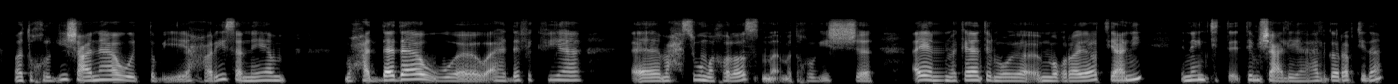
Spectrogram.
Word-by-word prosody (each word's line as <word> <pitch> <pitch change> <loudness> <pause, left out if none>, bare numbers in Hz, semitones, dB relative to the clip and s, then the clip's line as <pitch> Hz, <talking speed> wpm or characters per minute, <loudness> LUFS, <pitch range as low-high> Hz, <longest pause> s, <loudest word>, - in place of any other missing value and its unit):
ما 180 - 0
تخرجيش 190 +5 +1
عنها 205 +4 +3
وتبقي 180 -4 -4
حريصة 235 0 -2
إن 170 - -2
هي 185 +2 -2 0.6
محددة 225 +4 +5
و 165 -7 -2 0.4
وأهدافِك 190 +3 -5
فيها 200 -1 -3 0.5
آآ، 160 +1 +2
محسومة 180 +2 -1
خلاص، 180 - -2
ما 280 +3 -3
ما 260 - -9
تخرجيش 155 - -2 0.6
أيًا 205 +1 +5
ما 185 -1 -3
كانت 200 +2 +2
الم 170 -3 -2
المغريات 165 +3 0
يعني 240 +9 +3 0.4
إن 185 - +1
أنتِ 215 -1 -1
ت - - -14 0.2
تمشي 200 -1 +6
عليها، 155 +2 -3
هل - - -8
جربتِ 185 0 -1
ده؟ 210 +10 -3
190 Hz, 135 wpm, -24 LUFS, 170-210 Hz, 0.6 s, تمشي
